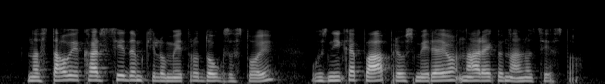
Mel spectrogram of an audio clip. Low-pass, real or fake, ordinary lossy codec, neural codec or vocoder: 5.4 kHz; fake; none; vocoder, 44.1 kHz, 128 mel bands every 512 samples, BigVGAN v2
